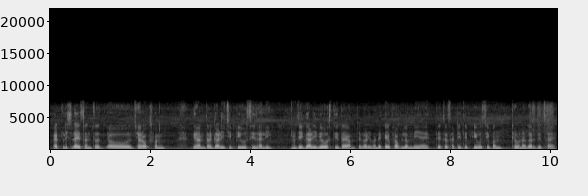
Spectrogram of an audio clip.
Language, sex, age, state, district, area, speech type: Marathi, male, 18-30, Maharashtra, Akola, rural, spontaneous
